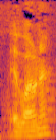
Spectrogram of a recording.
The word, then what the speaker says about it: Ilona: I was actually shown them by my friend, how would you pronounce I-L-O-N-A? Ilona. – It's like Ilona.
